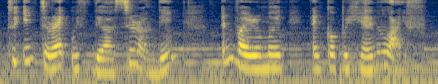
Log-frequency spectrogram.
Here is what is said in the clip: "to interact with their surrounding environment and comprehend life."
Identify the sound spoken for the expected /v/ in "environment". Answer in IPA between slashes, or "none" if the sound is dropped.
/v/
